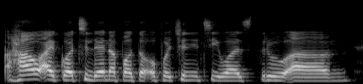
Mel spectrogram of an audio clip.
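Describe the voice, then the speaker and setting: A woman's voice: lowish voice, fairly even intonation, normal speed. A young woman of about twenty, chatting as an interview guest and telling her story with plenty of "like" fillers. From Zimbabwe. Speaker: guest, biomedicine student. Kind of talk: casual storytelling in conversation.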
